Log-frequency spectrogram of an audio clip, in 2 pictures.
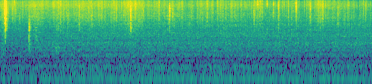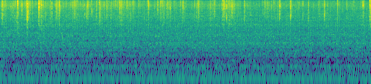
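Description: Chorizo sizzling in a frying pan, a fine crackle with scattered pops, over a steady low hum. A sharp click at the very start.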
